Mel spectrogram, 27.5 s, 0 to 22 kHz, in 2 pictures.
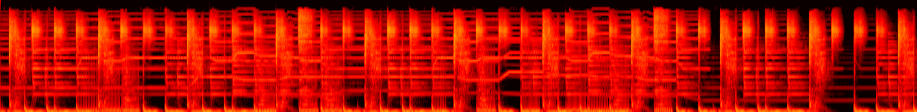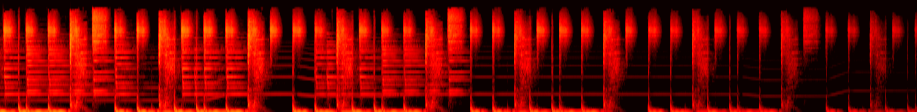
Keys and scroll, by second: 0.6 e, 3.6-8.1 typing, 14.1-14.5 typing, 17.5-18.5 typing, 24.0 typing, 25.3 Tab, 25.3 typing.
